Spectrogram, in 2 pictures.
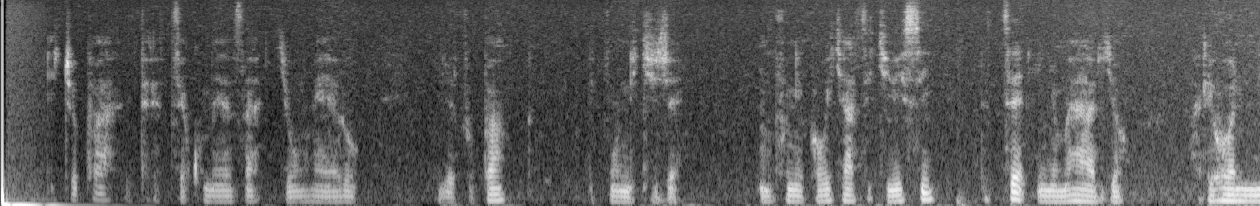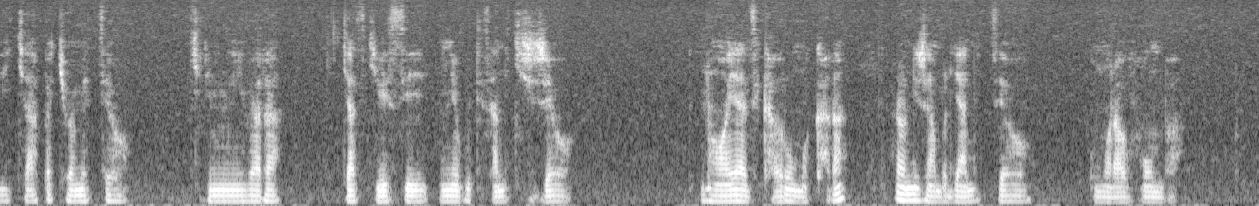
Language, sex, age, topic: Kinyarwanda, male, 25-35, health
